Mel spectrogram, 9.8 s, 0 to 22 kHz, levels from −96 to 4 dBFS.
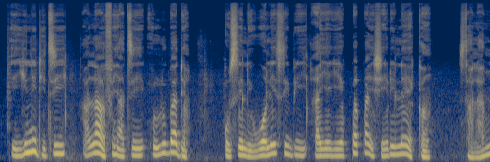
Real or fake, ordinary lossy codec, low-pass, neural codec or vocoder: real; none; none; none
